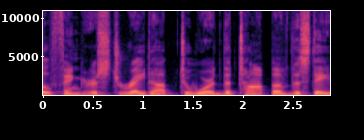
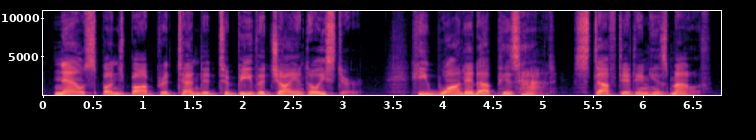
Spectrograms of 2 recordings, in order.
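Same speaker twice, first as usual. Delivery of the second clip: usual speaking voice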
